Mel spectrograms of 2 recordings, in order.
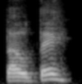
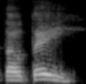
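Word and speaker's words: ταύτῃ: Elizabeth, esta podía haber sido, esta es terminar así, sí, tautei, tautei, pero una de las reglas del griego es que lo puedes ponerla ahí como una iota. Entonces ya nada más dices tauté, pero podría ser tautei.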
